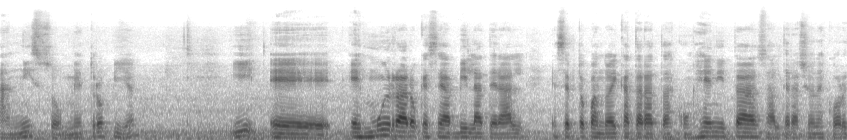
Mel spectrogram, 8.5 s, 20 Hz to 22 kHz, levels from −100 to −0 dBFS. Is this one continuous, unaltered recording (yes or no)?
yes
